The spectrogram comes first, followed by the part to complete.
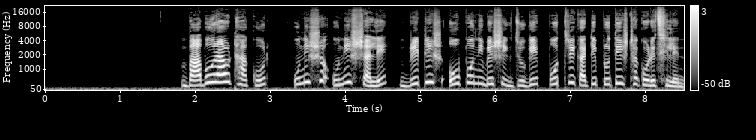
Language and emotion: Bengali, neutral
